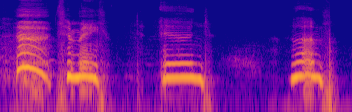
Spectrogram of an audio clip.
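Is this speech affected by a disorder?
Yes: ALS; feeding device implanted after losing ability to eat; 7 years; cannot eat.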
